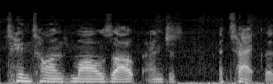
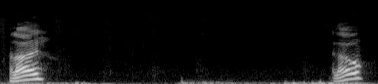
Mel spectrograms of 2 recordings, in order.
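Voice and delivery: raised questioning call; 9 semitones higher than usual. Real, not acted. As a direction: call out Hello up high. Calling out to unseen player.

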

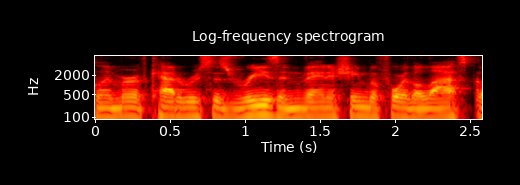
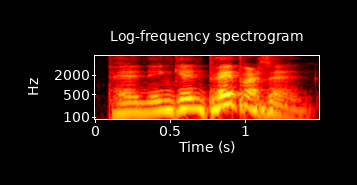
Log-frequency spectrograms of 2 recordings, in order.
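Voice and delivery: raised, louder call; calling loudly; 6 semitones higher, 7 dB louder than usual. Acted. Fernand calling the waiter for writing things, loud. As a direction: call out across the room. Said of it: "called Fernand loudly".

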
